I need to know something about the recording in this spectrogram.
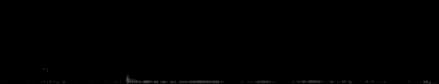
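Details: Siberian Husky "talking" at home: a low, droning grumble starting abruptly and holding steady for about three seconds with slight wavering pitch, faint and close, with soft background noise.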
